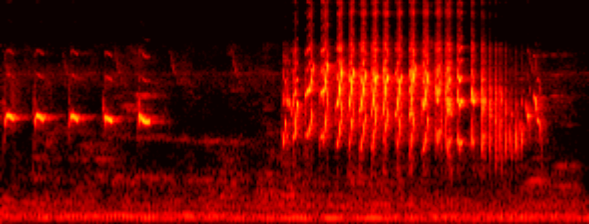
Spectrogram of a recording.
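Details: Greater green leafbird kept caged, singing a provoking lure song: five evenly spaced clear whistles, then a long loud burst of fast buzzy rattling notes lasting over two seconds.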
